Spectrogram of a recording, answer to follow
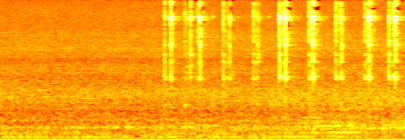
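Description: Light, high clinks of small glass tumblers, a few a second in an uneven run, starting a couple of seconds in over a faint steady background hum.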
